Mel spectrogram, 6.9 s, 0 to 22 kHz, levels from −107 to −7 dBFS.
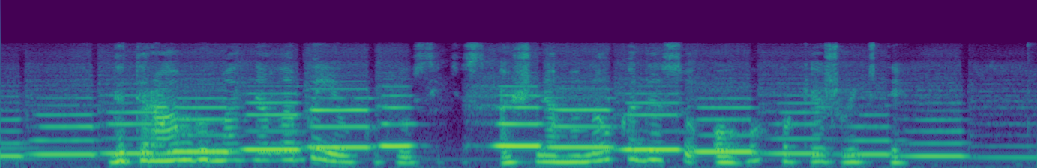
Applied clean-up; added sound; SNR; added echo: none; Wind instrument, woodwind instrument; -3 dB; none.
